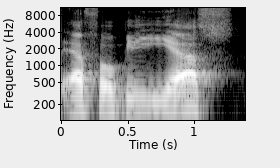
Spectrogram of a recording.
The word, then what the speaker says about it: Forbes: exiled to Holland and people in Holland didn't didn't pronounce the R. And so some of them immigrated to the US and kept it fobs.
